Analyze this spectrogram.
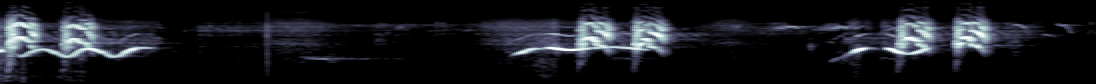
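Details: Short phrases from a parrot, each mixing a looping, wavering whistle with two or three coarse squawks, separated by quiet gaps.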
